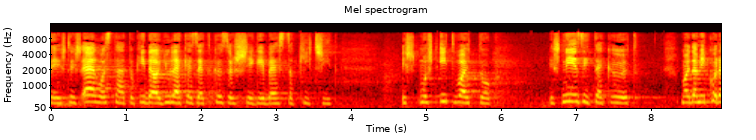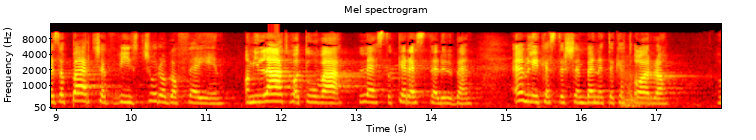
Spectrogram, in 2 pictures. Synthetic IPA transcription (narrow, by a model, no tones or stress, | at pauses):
eːʃt̪eːʃɛlɦo̞st̪aːt̪o̞kid̪ɛɒɟylɛkɛzɛt̪kø̞zø̞ʃːeːɡeːbɛɛst̪ɒkit͡ʃit̪ | eːʃmo̞ʃt̪it̪ʋɒct̪o̞k | eːʃneːzit̪ɛkøːt̪ | mɒjd̪ɒmiko̞ɾɛzɒpaːrt͡ʃɛpʋiːzt͡ʃo̞ɾo̞ɡɒfɛjeːn | ɒmilaːt̪ɦɒt̪oːvaːlɛsːɒkɛɾɛst̪ɛløːbɛnʔɛmleːkɛst̪ɛʃːɛmbɛnːɛt̪ɛkɛt̪ɒrːɒ | ho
